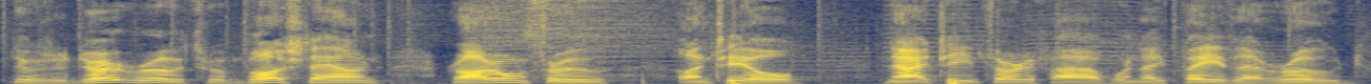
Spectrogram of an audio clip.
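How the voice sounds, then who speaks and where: A man, slowly recalling his hometown's past, pausing to remember names. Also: fairly high pitch, fairly even intonation, soft background music. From Florida. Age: 90s. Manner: slow, recollecting, with pauses to recall names. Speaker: interviewee. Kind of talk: oral history reminiscence.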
